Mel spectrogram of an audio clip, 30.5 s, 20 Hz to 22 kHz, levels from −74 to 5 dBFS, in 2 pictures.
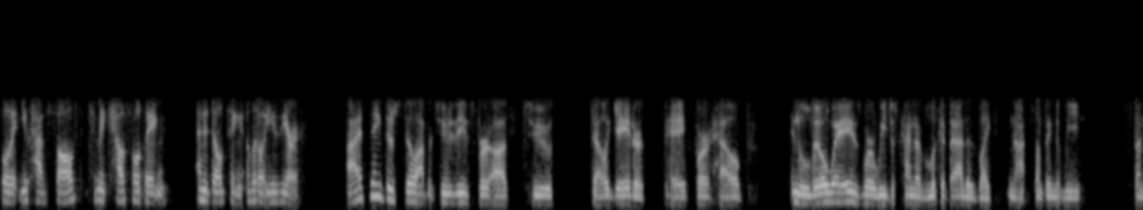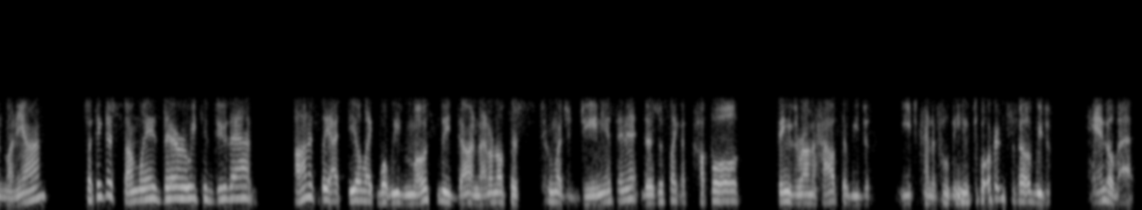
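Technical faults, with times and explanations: Throughout, Speex codec: the speech sits in a telephone-like band of 150 Hz to 3.4 kHz, with nothing above 3.7 kHz, and sounds heavily hoarse and buzzy because too few bits describe the excitation. The damage fits a low setting near 8 kbps.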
